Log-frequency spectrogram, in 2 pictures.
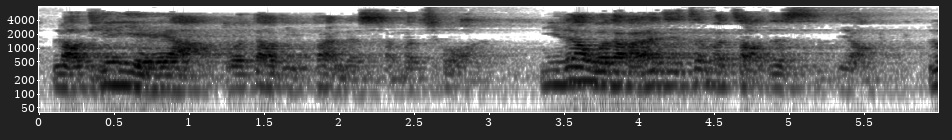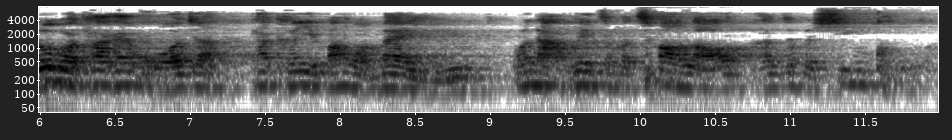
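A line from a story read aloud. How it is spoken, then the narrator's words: Old man lamenting. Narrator (Chinese): 卖鱼的老人，一边呢哀叹的说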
